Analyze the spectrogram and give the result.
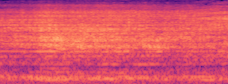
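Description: A toilet flushing, with a steady rush of hissing water that stays even for about a second. It is clear, with no voices.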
